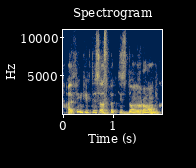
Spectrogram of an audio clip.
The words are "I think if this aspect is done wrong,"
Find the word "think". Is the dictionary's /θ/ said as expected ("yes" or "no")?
yes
